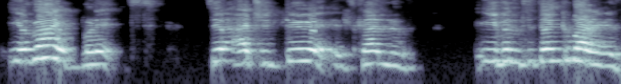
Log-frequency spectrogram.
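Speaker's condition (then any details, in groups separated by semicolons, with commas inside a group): Cerebral palsy; cerebral palsy since childhood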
